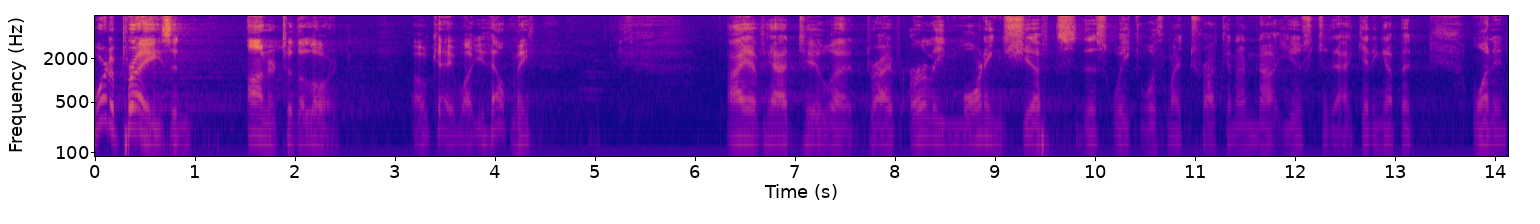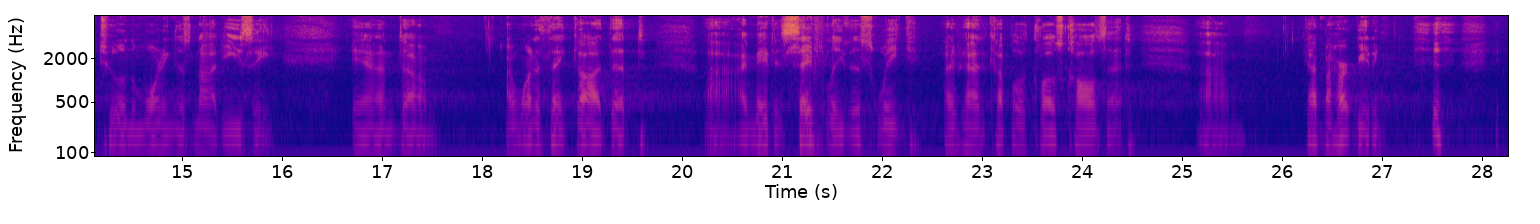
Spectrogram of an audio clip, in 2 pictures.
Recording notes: Trinity Church Live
